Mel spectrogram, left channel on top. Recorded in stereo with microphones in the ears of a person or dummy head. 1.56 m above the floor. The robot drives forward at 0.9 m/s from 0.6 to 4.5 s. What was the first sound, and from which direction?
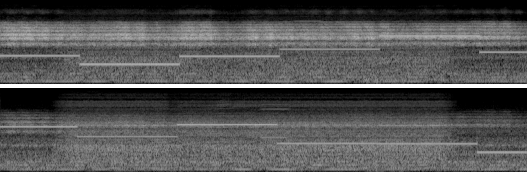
An insect, 90° left.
